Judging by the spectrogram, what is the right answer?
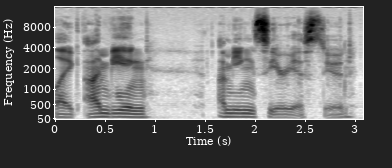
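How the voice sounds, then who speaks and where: A man's voice: lowish voice, little pitch movement, slow pace, creaky. A man in his twenties with a nasal, stuffy voice from a cold, talking bluntly and rambling in casual livestream commentary. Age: 20s. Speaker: YouTuber and streamer.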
